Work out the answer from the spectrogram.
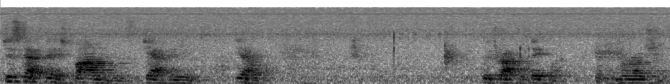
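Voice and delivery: low, soft, halting script reading; scooping cold read. Shown as a demonstration. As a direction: lift each phrase off the page, quietly, with long pauses. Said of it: "I'm scooping, I'm looking down".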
